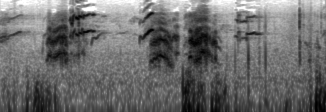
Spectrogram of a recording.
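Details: Rainbow lorikeets perched on a wall give harsh, buzzy screeches in short bursts, each a rough, ragged squawk with bright overtones, with brief gaps of quiet between them and low background rumble.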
